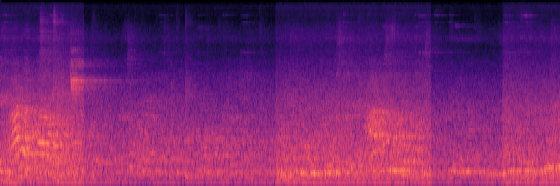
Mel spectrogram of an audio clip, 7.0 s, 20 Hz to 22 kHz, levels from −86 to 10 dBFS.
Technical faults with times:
1.04-3.44 one channel drops out
5.38-6.28 one channel drops out

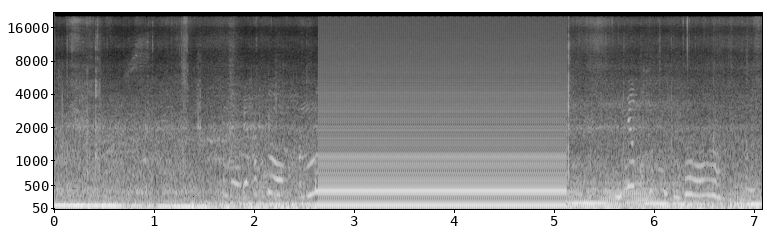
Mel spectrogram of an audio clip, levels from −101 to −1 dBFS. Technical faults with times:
2.65-5.13 system hang loop

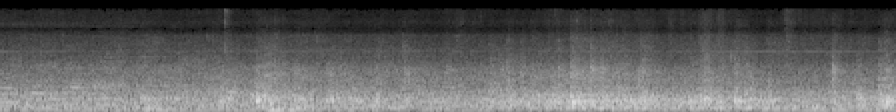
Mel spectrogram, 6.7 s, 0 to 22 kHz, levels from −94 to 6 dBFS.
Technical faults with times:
none

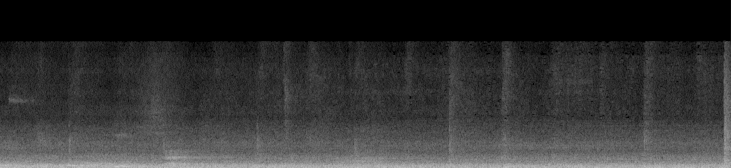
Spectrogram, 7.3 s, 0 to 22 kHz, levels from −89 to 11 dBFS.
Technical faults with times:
0.00-7.32 mains hum

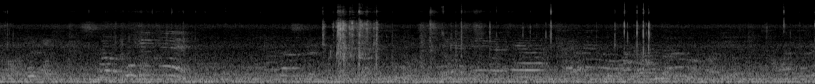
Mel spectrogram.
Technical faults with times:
none

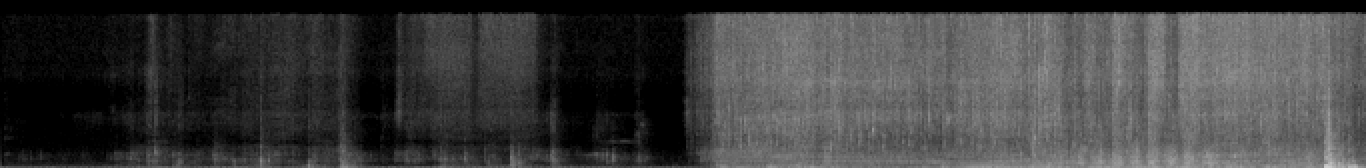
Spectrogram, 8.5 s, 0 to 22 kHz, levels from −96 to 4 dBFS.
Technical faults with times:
1.72-1.74 lost LE Audio frames
5.16-5.18 lost LE Audio frames

